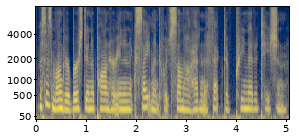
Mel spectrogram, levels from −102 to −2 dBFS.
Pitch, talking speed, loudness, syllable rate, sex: 185 Hz, 190 wpm, -17 LUFS, 5.6 syllables/s, female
